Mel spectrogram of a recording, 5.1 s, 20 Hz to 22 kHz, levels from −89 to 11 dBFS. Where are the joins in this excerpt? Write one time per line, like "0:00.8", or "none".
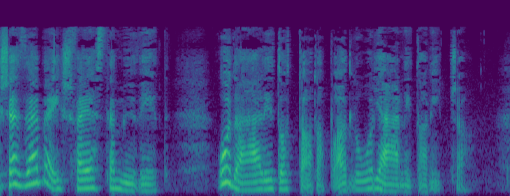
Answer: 0:03.1
0:03.7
